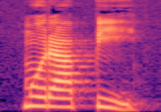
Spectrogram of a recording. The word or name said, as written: Morabbī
